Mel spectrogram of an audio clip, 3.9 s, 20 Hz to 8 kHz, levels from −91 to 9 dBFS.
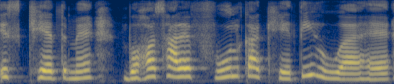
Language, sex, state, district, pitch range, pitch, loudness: Hindi, female, Jharkhand, Garhwa, 235-295 Hz, 265 Hz, -16 LUFS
